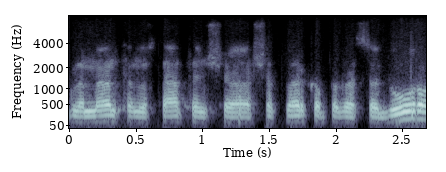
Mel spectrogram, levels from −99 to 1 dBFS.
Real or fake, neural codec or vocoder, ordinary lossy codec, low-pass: real; none; Opus, 16 kbps; 7.2 kHz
